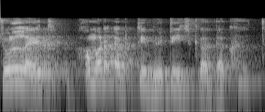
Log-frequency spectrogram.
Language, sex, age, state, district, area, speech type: Maithili, male, 45-60, Bihar, Saharsa, urban, spontaneous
